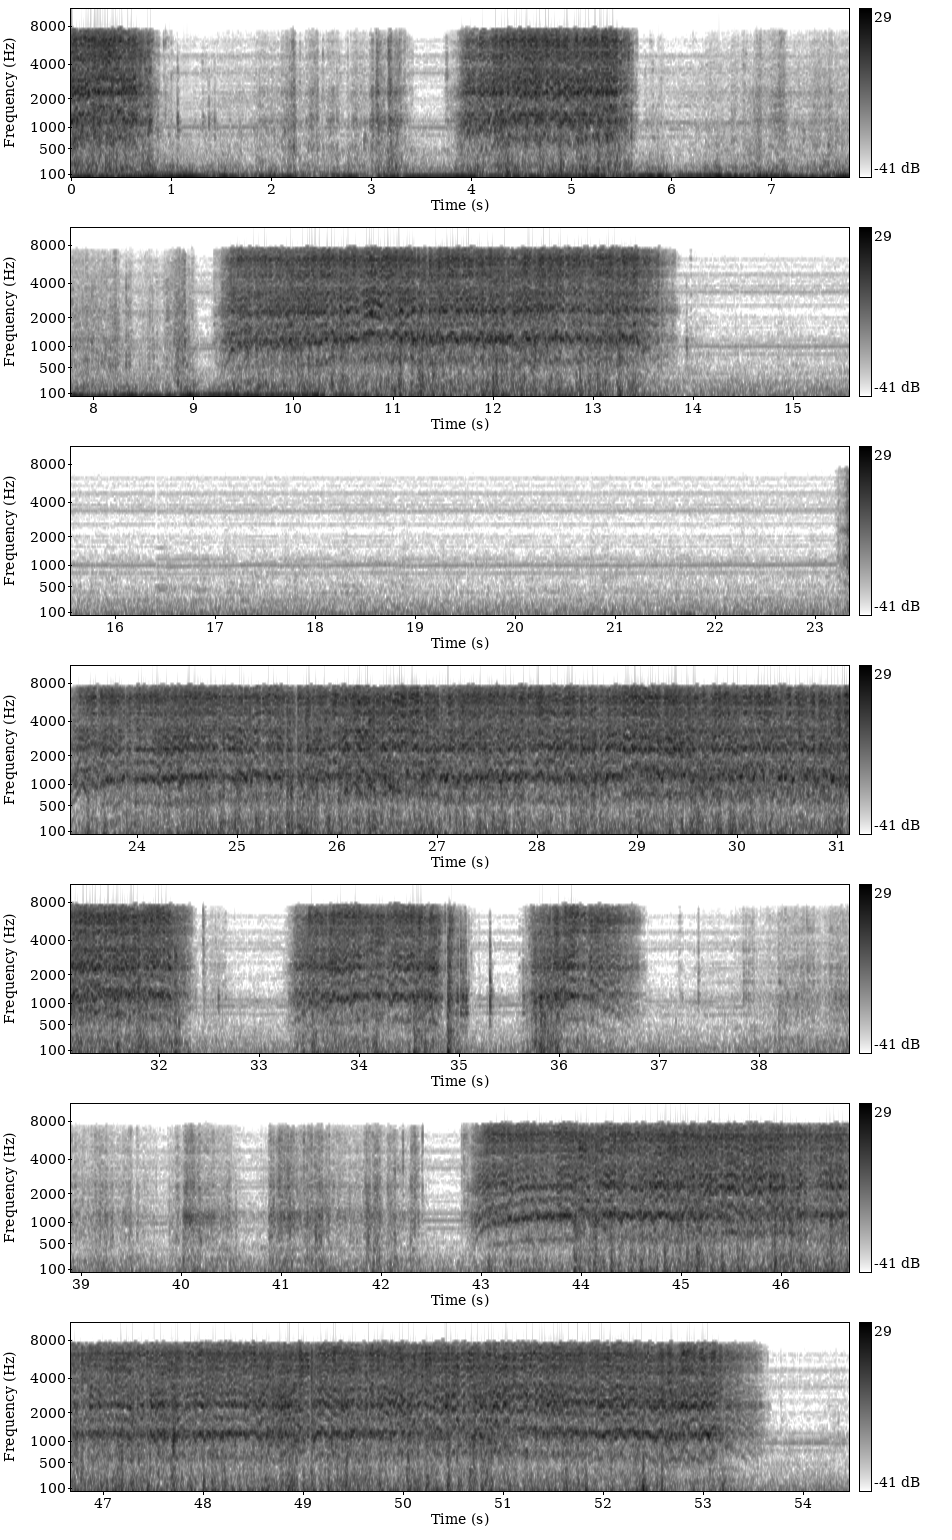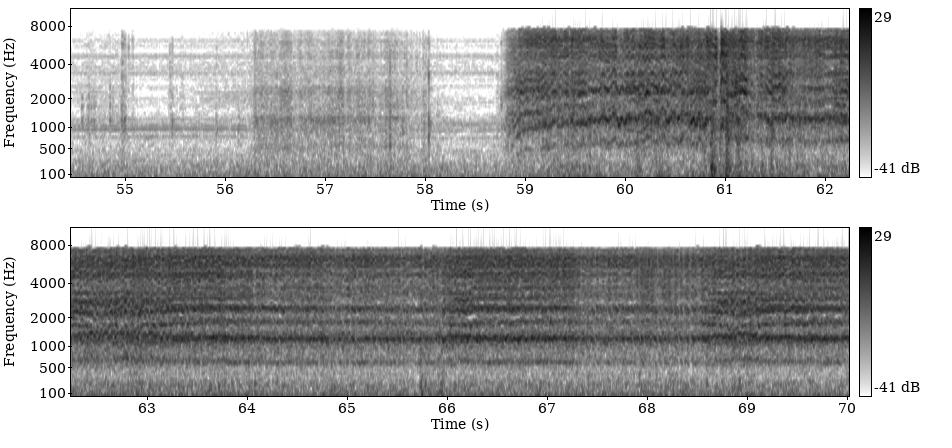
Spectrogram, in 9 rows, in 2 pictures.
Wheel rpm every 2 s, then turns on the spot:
80, 20, 120, 10, 30, 160, 140, 0, 0, 0, 0, 30, 160, 170, 170, 170, 60, 80, 30, 10, 20, 60, 160, 160, 160, 170, 110, 0, 10, 70, 170, 170, 160, 160, 160.
6-8 38-42 56-58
